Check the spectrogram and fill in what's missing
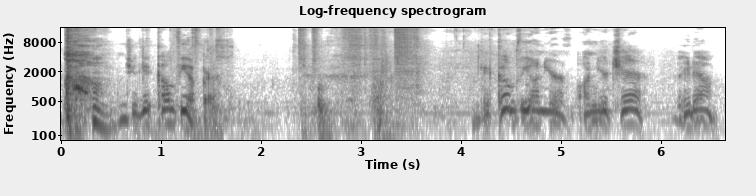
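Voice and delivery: very high pet-talk voice; talking to the dog. Acted. Settling the dog onto its chair, very high doting pet voice. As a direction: coo at the dog way up high, sing-song.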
